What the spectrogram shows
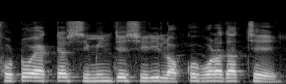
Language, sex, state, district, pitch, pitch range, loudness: Bengali, male, West Bengal, Alipurduar, 160 Hz, 155-165 Hz, -15 LUFS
